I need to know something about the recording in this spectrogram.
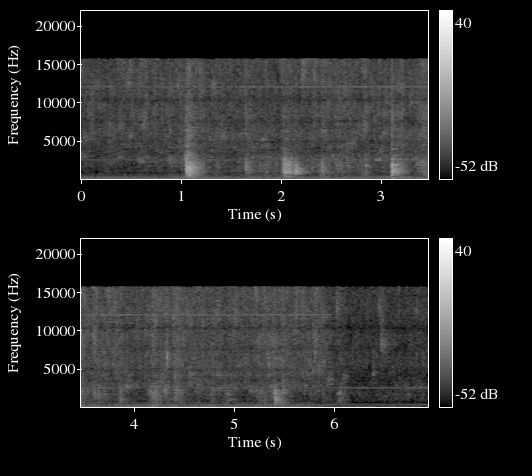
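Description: Laundry thumps and tumbles inside a washing machine drum.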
